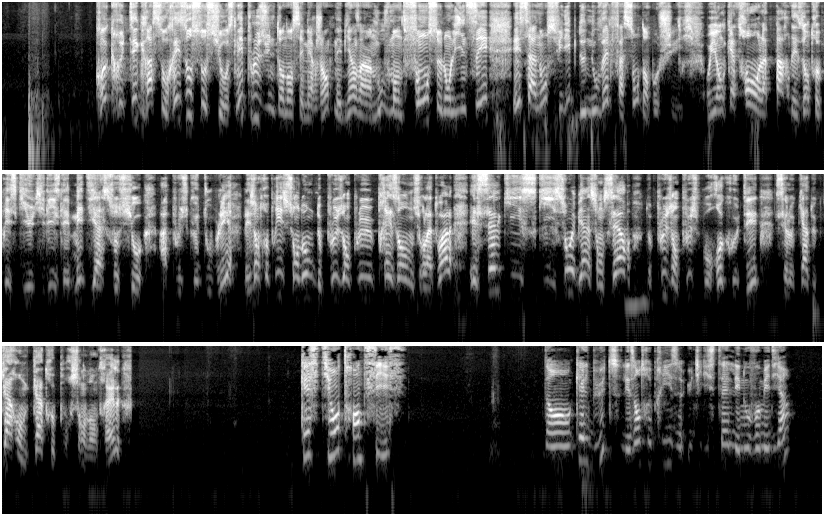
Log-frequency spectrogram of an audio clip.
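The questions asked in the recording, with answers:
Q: Dans quel but les entreprises utilisent-elles les nouveaux médias ?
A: Pour recruter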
